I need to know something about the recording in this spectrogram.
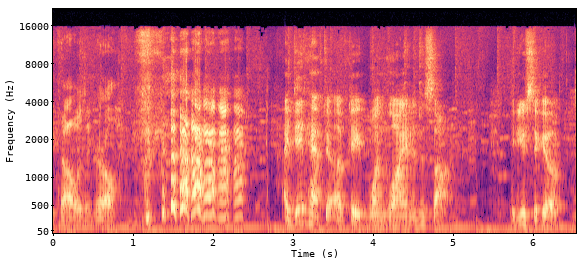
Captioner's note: laughing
